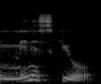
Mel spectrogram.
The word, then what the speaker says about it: minuscule: you know when we when we pronounce this word we say minuscule minuscule so you'd think it would be an eye minuscule or at least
